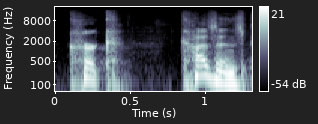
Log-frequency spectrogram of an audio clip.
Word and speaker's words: Kirk Cousins: wrong in the way you pronounce Kirk Cousins, because when you say it quickly, the last K of Kirk and the first C of Cousins are almost redundant.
